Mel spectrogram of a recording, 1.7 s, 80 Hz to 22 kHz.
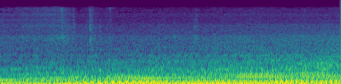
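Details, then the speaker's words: Mercedes S600 V12 on its first test drive after the misfire was fixed with a new coil pack, accelerating in Tiptronic mode. Smooth, strong rise in engine note under load with no stumble or miss; the engine runs much better now. "Wait a second, we got Tiptronic. All right, Tiptronic. It runs so much better now, guys."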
